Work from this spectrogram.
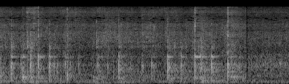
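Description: Vegetables being sautéed in a pan for a Kerala amaranth-stem pulungari curry, with a steady close sizzle broken by repeated scraping stir strokes throughout, and no voices.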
